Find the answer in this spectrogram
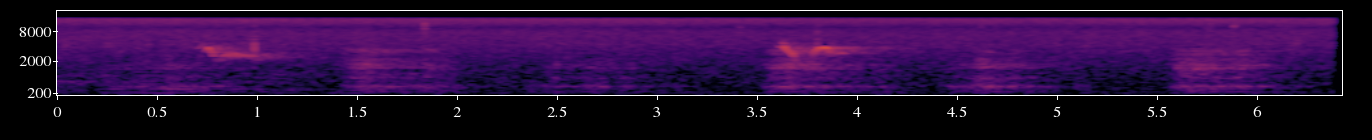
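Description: Near silence with faint, short, downward bird chirps, three times, and soft breathy puffs in between.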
